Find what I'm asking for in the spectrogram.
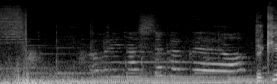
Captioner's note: speaking korean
